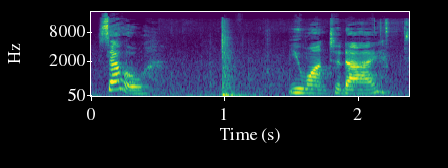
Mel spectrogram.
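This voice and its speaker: A woman playing a brisk, talkative, blunt pilot and death-faking agent in an audio drama, with a wry, animated manner. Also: fairly low pitch, slight background noise. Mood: businesslike, puzzled. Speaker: actor in an audio fiction series.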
